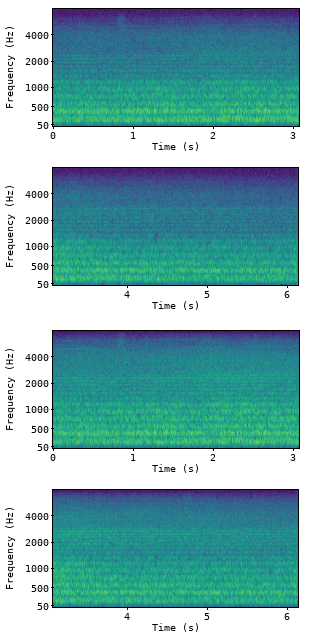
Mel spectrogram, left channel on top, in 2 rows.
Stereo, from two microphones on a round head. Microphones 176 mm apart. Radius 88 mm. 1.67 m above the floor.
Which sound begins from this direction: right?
An aircraft, at 0.0 s.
